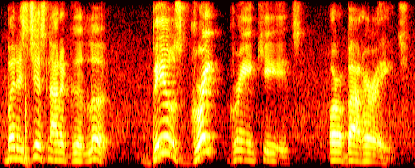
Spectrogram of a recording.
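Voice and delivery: ordinary talk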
